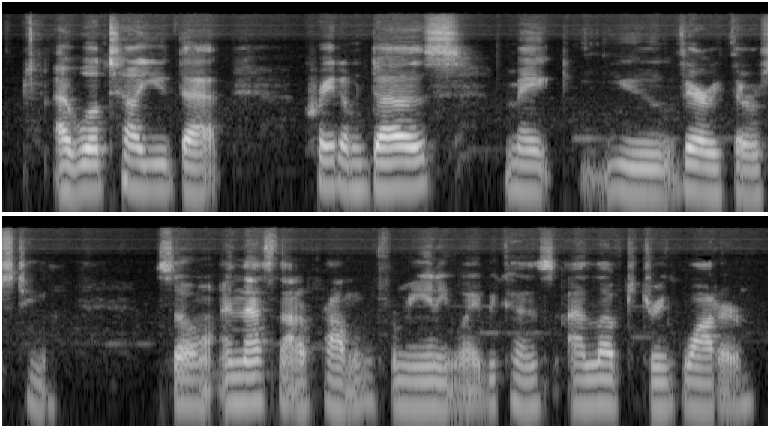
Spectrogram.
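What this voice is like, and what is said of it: Slightly scratchy voice. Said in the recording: “My voice is a little scratchy right now because I didn't bring my water next to me.”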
